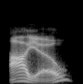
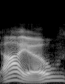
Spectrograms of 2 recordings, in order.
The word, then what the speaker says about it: Io: one right here is io and io seen here by the galileo spacecraft named after of course galileo the astronomer um is spelled like it sounds i o and it's a small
